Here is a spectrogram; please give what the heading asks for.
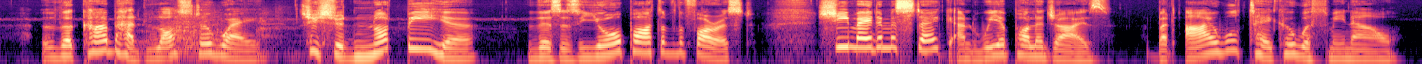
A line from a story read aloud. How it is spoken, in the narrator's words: In a slow, confident voice, he said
